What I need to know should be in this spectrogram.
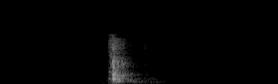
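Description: A door slams shut with a thud.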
